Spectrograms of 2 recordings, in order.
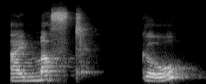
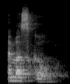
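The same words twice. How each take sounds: First: Said slowly with the t in must pronounced. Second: Said quickly with the t in must dropped.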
